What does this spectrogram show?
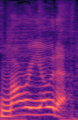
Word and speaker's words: Mariota: to say there bud it's pronounced Mariota who really doesn't even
